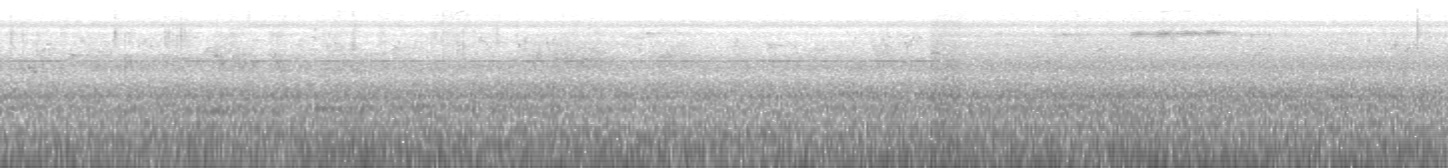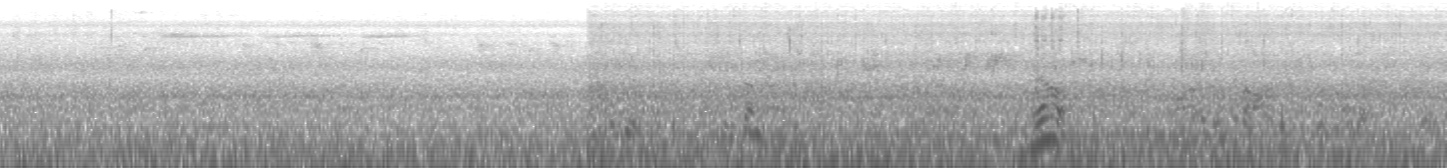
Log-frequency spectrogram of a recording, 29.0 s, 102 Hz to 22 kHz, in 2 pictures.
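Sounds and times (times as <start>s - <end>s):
distant road traffic rumble: 20.4s - 28.9s.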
